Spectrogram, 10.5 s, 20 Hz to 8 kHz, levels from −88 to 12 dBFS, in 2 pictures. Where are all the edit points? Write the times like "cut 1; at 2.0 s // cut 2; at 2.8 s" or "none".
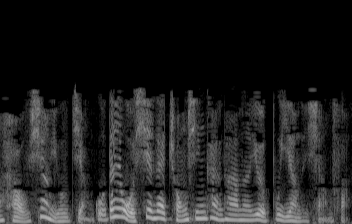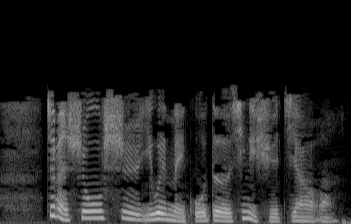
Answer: none

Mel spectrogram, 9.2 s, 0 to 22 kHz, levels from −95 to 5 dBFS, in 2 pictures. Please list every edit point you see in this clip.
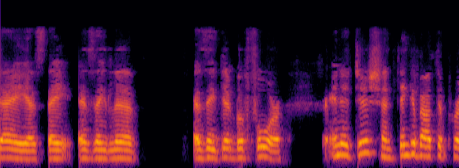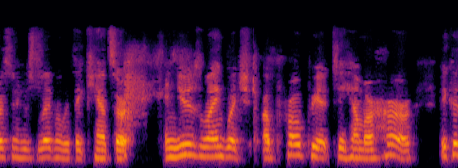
cut 1; at 3.2 s

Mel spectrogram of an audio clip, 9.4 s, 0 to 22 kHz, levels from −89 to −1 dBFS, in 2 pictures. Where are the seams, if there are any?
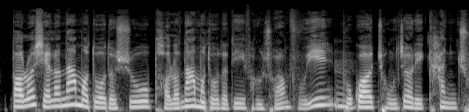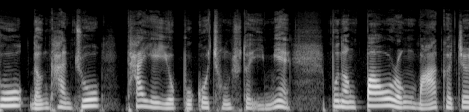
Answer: none

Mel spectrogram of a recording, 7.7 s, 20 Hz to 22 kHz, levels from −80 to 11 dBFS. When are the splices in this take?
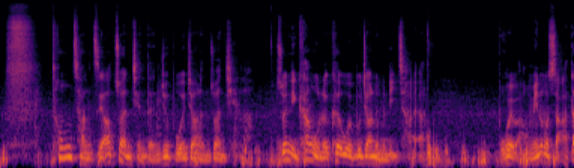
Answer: none

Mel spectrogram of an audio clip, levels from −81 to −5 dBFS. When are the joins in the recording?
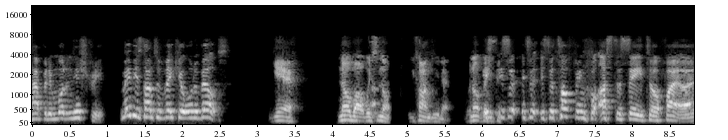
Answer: cut 1; at 1.1 s

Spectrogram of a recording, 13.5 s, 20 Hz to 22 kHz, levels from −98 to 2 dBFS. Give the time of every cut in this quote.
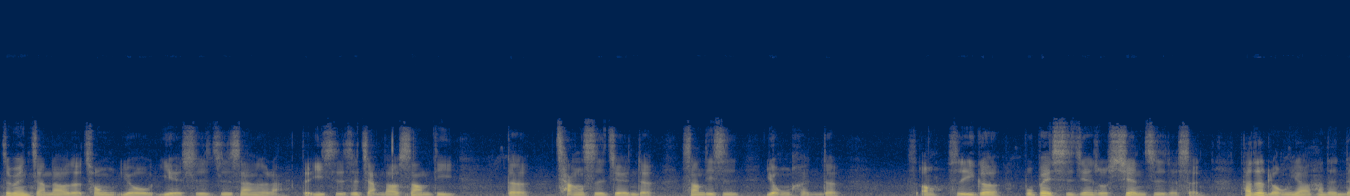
none

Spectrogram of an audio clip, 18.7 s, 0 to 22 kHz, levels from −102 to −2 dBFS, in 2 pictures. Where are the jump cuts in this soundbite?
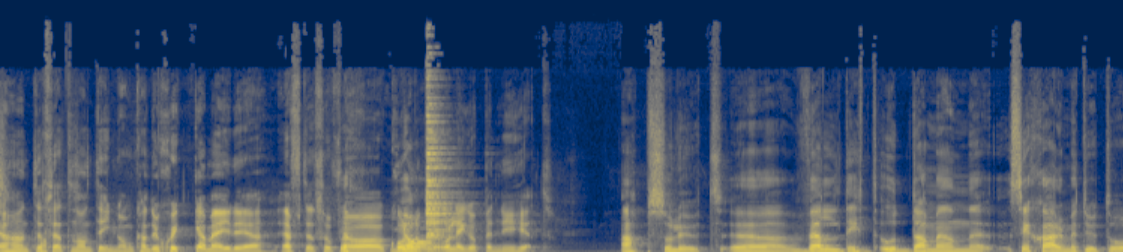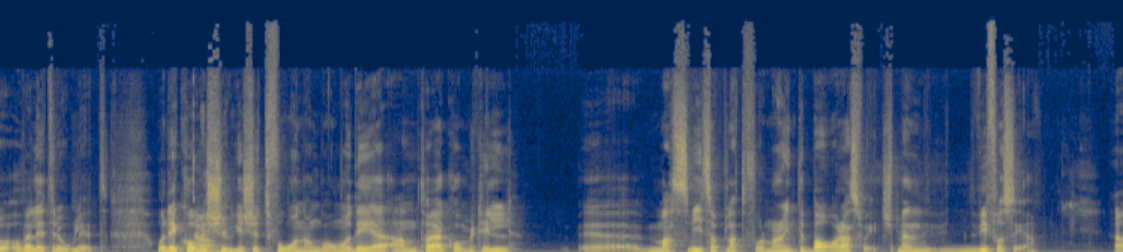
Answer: none

